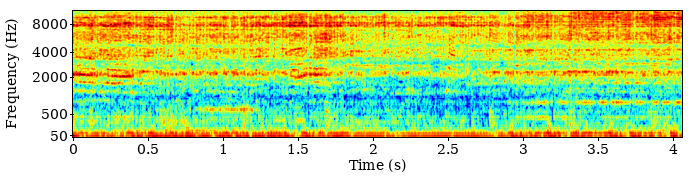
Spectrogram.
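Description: Post-hardcore rock band playing live through a concert PA, electric guitar to the fore, loud and heavy in the bass.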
